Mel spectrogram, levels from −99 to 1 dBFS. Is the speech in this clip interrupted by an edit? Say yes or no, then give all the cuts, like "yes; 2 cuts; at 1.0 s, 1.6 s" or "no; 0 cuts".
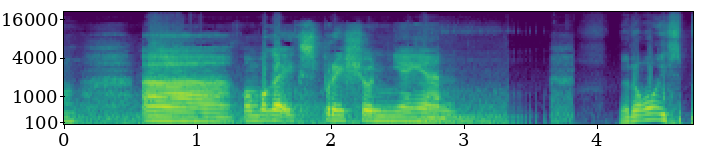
yes; 1 cut; at 3.0 s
